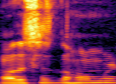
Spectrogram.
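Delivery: deflated, let-down, disappointed tone. Hearing what the homework is, disappointed. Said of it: "You sound disappointed".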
